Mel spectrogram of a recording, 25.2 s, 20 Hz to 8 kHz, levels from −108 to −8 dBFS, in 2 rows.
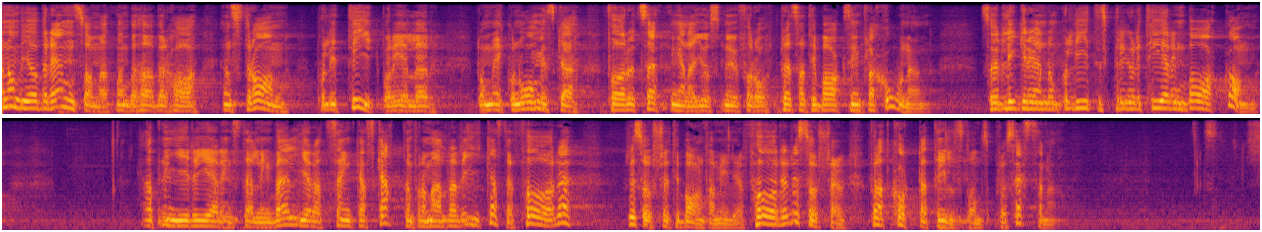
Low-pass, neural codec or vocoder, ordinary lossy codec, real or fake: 7.2 kHz; vocoder, 24 kHz, 100 mel bands, Vocos; none; fake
